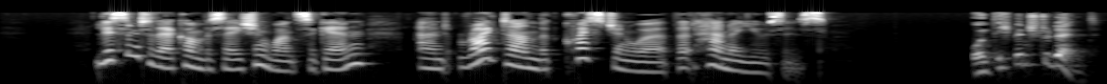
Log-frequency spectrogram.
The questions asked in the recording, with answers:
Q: write down the question word that Hannah uses.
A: The answer is what? Was.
